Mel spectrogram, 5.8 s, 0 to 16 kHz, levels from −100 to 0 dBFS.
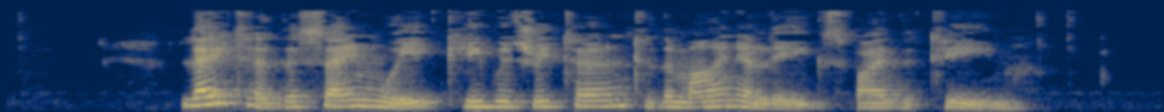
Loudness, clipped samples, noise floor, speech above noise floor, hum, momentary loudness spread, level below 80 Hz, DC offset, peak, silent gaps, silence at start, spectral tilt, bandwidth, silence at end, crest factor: -26 LUFS; under 0.1%; -72 dBFS; 46 dB; none; 10 LU; -68 dBFS; under 0.1%; -6 dBFS; none; 0.9 s; -5 dB/octave; 11.5 kHz; 0.7 s; 22 dB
